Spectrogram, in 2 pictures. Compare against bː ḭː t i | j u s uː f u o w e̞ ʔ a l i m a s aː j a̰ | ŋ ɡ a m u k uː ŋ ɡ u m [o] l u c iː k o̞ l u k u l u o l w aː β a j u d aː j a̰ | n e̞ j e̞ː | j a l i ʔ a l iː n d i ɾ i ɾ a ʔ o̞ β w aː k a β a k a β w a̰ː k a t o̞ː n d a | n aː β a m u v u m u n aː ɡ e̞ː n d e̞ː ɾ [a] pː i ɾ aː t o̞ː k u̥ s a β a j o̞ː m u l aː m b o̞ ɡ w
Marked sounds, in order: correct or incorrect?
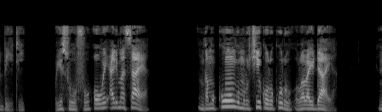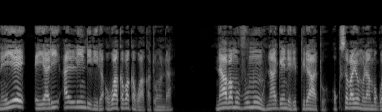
incorrect: u, incorrect: i

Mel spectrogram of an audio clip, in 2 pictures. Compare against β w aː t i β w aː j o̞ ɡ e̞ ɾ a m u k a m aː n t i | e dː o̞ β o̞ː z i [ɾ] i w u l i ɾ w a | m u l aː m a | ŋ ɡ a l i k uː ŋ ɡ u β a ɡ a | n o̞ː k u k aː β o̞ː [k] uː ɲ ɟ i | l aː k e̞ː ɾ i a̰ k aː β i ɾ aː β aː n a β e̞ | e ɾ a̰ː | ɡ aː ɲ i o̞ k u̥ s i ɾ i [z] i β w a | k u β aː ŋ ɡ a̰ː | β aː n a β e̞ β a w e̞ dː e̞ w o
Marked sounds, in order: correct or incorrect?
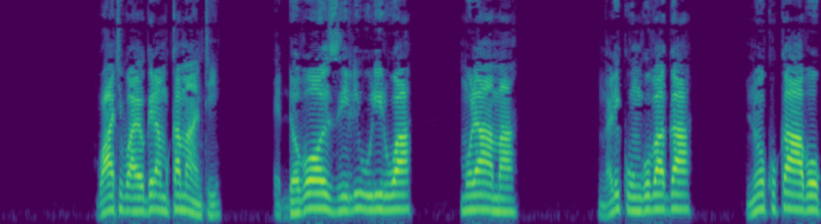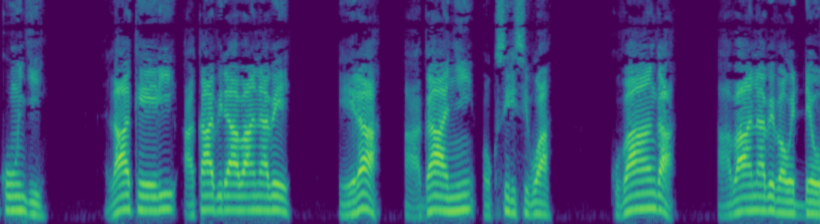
incorrect: l, correct, incorrect: s

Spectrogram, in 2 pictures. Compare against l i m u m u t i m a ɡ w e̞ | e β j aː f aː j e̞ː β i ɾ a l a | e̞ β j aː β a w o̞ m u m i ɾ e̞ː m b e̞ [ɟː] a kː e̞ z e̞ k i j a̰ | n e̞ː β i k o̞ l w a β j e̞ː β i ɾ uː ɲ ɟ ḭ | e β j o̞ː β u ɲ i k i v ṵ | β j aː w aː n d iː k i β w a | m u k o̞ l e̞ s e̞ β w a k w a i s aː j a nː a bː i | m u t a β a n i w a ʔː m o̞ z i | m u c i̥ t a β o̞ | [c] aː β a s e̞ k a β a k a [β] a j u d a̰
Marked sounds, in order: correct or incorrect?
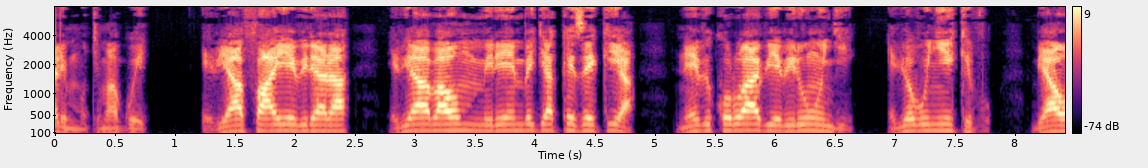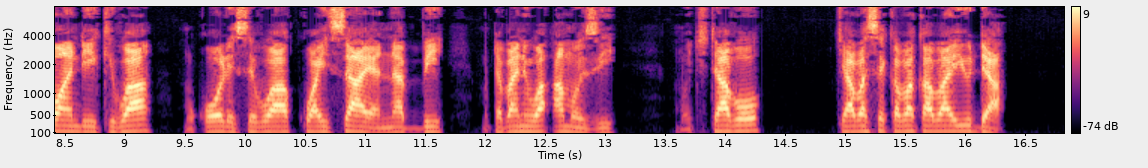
incorrect: ɟ, correct, correct

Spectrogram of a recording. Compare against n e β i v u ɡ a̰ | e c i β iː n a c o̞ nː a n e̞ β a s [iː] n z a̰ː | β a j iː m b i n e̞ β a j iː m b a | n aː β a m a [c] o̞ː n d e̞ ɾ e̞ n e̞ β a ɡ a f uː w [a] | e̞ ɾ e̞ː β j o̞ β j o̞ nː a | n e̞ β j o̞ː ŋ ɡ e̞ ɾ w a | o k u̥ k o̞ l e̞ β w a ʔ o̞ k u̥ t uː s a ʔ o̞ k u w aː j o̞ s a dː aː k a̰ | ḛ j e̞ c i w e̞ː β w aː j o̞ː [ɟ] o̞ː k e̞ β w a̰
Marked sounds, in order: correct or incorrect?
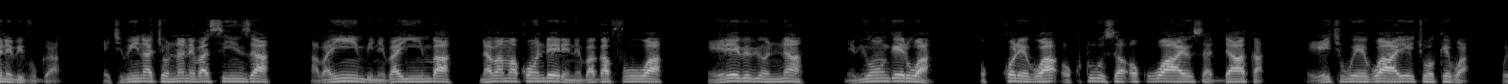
correct, incorrect: k, correct, incorrect: c

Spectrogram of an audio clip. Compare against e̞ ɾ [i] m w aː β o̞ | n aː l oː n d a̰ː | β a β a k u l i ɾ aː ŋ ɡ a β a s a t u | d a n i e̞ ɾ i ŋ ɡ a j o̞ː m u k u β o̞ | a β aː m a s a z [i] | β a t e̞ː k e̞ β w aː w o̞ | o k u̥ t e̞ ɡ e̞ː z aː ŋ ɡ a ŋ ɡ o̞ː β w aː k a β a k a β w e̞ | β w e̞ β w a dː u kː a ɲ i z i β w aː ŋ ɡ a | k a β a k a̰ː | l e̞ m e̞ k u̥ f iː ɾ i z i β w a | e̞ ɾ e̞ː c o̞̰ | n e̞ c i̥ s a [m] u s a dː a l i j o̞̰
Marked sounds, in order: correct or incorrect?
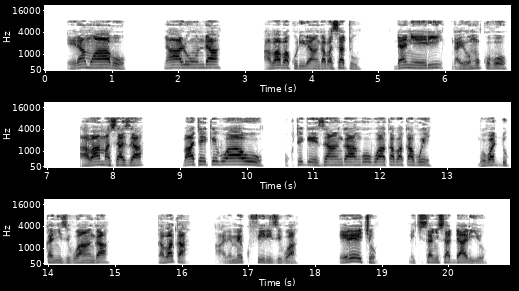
incorrect: a, incorrect: a, incorrect: ɲ

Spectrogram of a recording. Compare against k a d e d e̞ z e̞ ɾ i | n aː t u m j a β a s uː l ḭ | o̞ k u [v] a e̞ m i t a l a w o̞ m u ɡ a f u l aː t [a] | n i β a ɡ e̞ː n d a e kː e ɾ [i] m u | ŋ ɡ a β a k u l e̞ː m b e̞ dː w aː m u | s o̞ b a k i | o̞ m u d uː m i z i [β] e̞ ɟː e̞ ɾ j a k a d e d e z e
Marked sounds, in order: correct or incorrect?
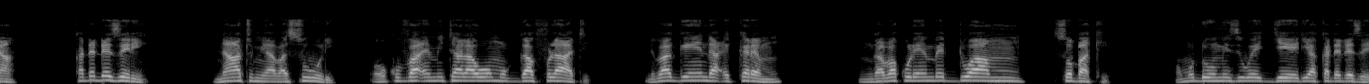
correct, incorrect: i, incorrect: e, incorrect: w

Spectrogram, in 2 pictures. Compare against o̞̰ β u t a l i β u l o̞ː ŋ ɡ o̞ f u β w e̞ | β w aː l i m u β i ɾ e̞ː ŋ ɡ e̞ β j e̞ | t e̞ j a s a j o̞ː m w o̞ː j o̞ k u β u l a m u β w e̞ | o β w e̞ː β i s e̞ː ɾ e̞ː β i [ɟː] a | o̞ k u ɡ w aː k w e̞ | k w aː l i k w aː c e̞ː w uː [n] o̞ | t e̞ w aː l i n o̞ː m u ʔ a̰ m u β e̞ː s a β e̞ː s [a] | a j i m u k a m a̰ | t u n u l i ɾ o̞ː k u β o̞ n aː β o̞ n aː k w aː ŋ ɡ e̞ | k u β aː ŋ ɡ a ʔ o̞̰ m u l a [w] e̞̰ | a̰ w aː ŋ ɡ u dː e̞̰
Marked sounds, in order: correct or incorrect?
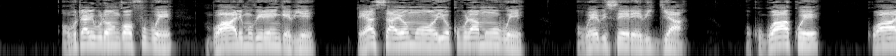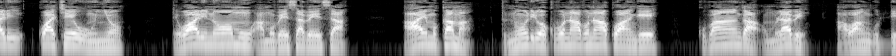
correct, incorrect: ɲ, correct, incorrect: β

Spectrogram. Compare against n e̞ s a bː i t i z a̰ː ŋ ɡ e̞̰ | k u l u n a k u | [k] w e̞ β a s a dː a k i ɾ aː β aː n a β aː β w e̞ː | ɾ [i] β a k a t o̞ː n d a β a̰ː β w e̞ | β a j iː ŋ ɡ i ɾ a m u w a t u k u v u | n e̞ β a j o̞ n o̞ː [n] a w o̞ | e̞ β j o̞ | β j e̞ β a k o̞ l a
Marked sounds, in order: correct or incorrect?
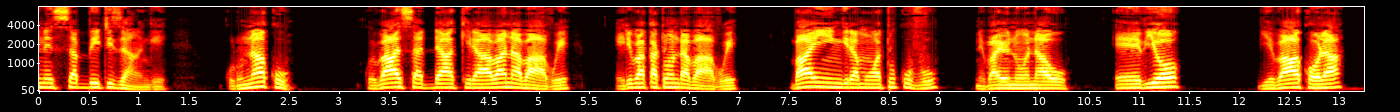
correct, correct, correct

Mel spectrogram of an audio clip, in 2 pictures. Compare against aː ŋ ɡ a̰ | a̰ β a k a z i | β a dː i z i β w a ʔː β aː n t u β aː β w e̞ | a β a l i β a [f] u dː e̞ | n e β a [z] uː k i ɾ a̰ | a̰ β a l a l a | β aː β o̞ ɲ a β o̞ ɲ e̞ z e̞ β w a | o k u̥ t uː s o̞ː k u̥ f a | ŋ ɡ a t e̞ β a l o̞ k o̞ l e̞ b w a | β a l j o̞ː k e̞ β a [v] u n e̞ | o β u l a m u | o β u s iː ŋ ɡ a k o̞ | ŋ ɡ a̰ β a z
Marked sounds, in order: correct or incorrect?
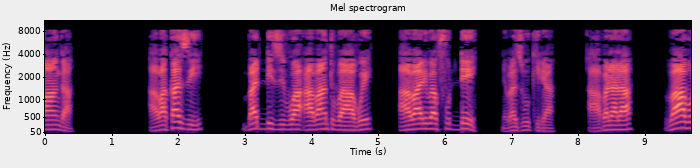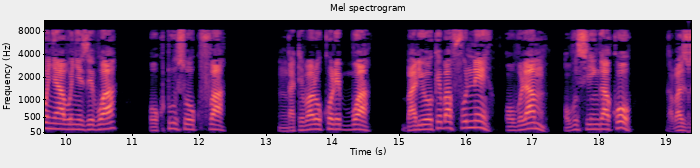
correct, correct, incorrect: f

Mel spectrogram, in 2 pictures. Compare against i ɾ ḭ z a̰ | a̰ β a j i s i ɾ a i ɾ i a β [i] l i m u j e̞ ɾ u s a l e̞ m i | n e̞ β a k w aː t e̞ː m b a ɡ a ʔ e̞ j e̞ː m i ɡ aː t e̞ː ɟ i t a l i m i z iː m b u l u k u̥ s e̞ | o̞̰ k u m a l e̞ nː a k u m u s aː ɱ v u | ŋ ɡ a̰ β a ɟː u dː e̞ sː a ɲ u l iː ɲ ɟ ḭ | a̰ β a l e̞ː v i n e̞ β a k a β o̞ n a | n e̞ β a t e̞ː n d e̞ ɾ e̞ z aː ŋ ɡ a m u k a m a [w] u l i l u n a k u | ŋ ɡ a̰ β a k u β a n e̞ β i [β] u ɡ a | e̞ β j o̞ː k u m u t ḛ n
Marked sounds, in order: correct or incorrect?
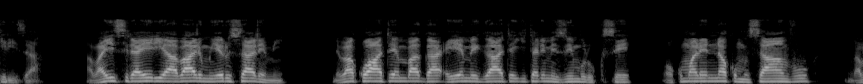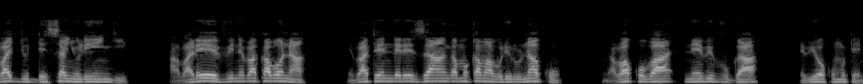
incorrect: a, incorrect: β, incorrect: v

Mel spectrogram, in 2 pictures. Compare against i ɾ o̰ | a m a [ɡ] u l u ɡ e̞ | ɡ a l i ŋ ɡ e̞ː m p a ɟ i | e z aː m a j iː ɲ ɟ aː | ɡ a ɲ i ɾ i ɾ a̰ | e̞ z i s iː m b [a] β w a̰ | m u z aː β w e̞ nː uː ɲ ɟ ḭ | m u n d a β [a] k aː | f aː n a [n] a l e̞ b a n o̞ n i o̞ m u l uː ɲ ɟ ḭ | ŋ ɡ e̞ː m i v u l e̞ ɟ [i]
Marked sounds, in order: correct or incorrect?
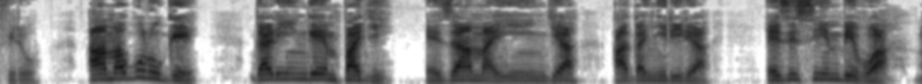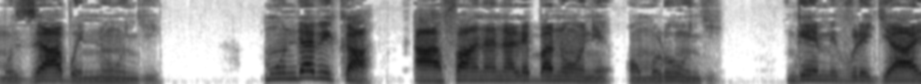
correct, incorrect: i, incorrect: i, correct, incorrect: a

